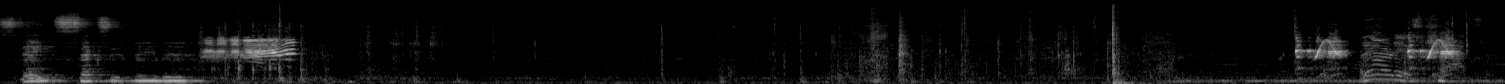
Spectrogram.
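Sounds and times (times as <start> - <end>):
faint clicks and taps: 2.0 - 11.4.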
